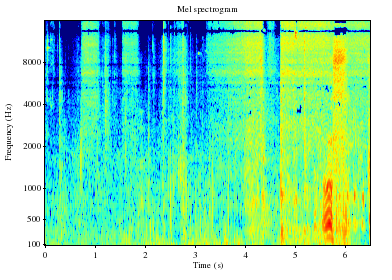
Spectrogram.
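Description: Faint ticks and scuffs of a trials bike being ridden, then a sudden sharp knock about three-quarters of the way in. A person's short, wavering exclamation follows near the end and is the loudest sound.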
